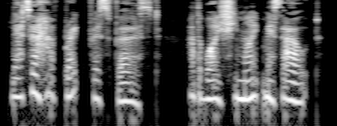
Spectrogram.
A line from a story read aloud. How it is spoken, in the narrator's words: Silke whispers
